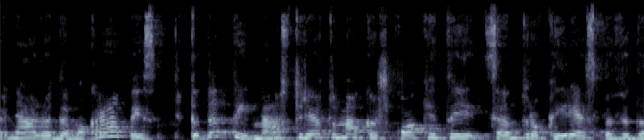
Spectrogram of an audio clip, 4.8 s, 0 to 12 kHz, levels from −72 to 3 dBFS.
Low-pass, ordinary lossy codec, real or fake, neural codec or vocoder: 10.8 kHz; Opus, 24 kbps; real; none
